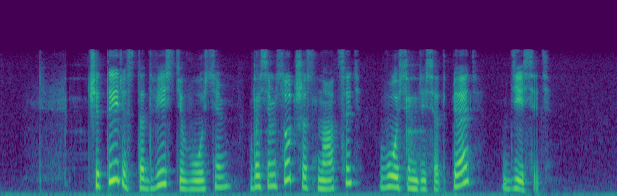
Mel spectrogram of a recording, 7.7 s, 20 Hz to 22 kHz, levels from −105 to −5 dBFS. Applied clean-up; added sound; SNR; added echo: neural separator model SepFormer DNS4.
